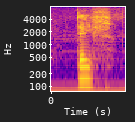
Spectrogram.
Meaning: 1. a bitch, a female dog: a female dog or other canine 2. a despicable woman; a bitch
- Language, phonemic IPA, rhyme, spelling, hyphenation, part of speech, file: Dutch, /teːf/, -eːf, teef, teef, noun, Nl-teef.ogg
